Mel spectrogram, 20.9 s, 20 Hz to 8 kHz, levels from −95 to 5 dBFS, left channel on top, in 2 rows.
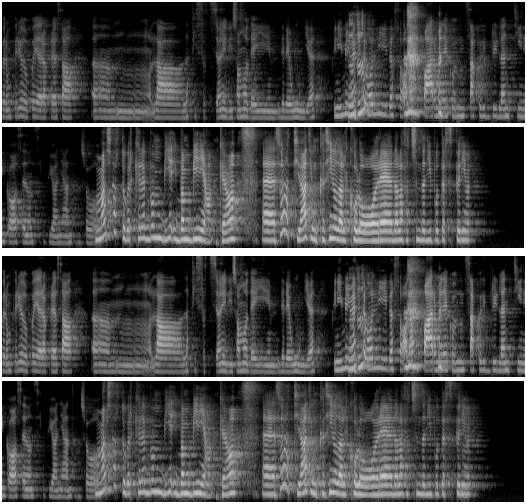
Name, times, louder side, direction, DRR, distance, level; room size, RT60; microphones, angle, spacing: voice 1, 0.0-1.4 1.8-6.3 6.6-11.1 11.4-11.9 12.1-12.4 19.6-19.8, right 4 dB, 35° right, 12 dB, 0.9 m, -35 dB
voice 2, 6.9-7.3 8.0-8.4 12.3-19.8, left 3 dB, 30° left, 10 dB, 1.3 m, -25 dB
25.0 x 20.0 x 5.5 m, 0.75 s
head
